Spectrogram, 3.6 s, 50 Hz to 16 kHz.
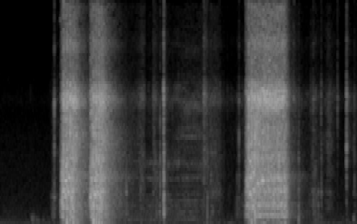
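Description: Power tool loosening the cold air intake clamp on a 2004 Infiniti G35, three short loud whirring bursts separated by pauses, close up and with no talk.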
